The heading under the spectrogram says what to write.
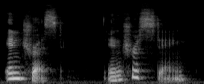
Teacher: remember the T and the r together are going to give us the Cho sound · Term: ch sound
